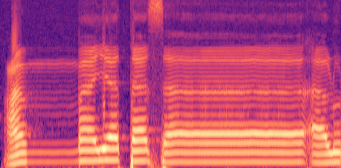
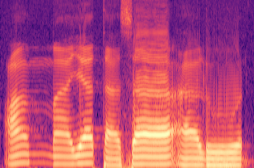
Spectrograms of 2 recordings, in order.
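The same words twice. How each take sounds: First: The long vowel is held longer. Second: The long vowel is held short. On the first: The speaker calls it right. "Bacaan apa harusnya?" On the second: The speaker calls it wrong. "dibaca ... Yang harusnya empat dibaca dua"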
